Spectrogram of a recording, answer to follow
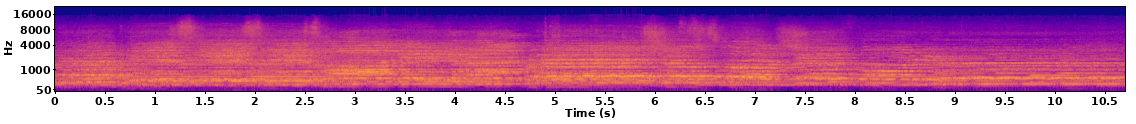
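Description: Mixed church choir of men and women singing together, holding chords that move from one to the next, with the hiss of sung consonants audible now and then.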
